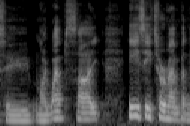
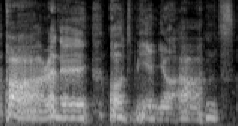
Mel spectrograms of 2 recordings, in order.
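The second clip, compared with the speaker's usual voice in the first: hammed-up French accent, loud and slow; mock French sitcom lover, loud and slow; bad French accent; 4 semitones higher, 16 dB louder, slower than usual. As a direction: swoon it in a comic French accent. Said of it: "I could do the bad French accent".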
